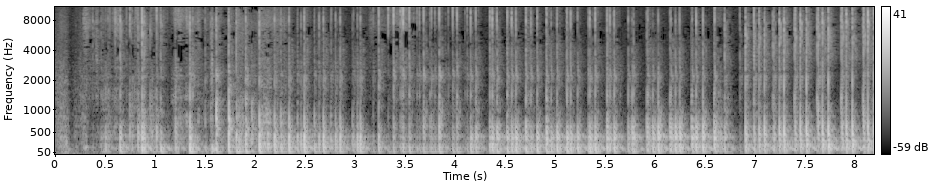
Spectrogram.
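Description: Long acrylic nails and fingertips tap and knock along a solid white painted wooden skirting board fixed to the wall at carpet level, while the other hand rests still on the carpet. A rapid, continuous series of dull, low knocks and clicks plays out, each dying away almost instantly with little brightness.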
